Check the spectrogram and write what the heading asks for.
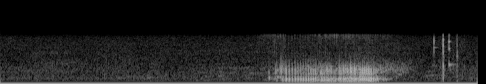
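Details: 1-year-old bulldog sleeping on owner: one low rumbling snore over steady background hiss; snoring.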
